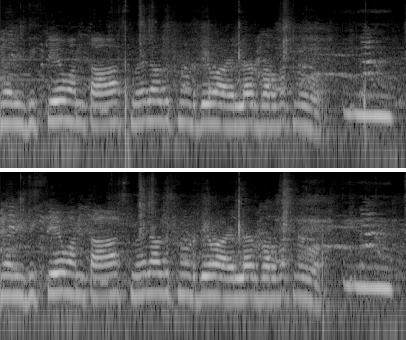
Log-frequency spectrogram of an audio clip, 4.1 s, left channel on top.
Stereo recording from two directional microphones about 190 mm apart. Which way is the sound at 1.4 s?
15° right (ahead or behind).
